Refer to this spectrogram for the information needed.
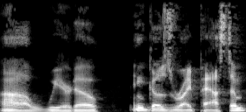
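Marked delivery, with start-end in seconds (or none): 0.0-1.0 mock subtle muttering, much lower and quieter. Retelling a woman's remark as a man passes her cart, retelling a mutter under breath. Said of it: "really subtle under her breath".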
